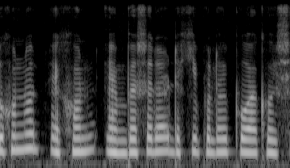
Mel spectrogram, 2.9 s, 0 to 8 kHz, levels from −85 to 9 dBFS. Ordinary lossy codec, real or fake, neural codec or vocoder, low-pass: none; real; none; 7.2 kHz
